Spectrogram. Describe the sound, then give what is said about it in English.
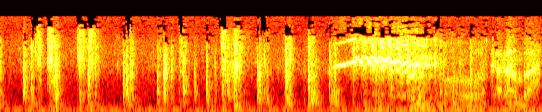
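A white horse whinnies loudly in a long, quavering neigh, after a run of quick, steady hoof clops. Voices may murmur faintly in the background. “Where would a boy get such a beautiful horse as this?”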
